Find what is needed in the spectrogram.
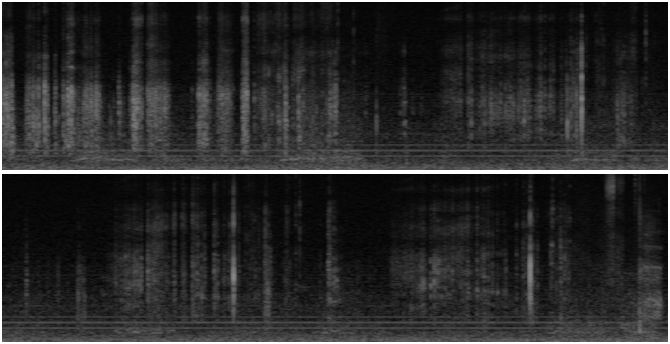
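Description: Scissors snipping through printed card stock, with paper handling: a quick run of snips in the first few seconds, then occasional single snips, over a faint steady hum.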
